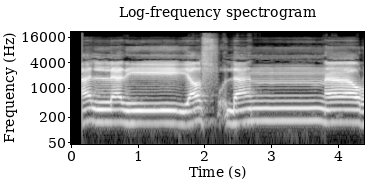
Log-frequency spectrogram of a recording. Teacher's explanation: لام کو نون کے سامنے لا کے پڑھیں گے اور غنہ بھی کرنا ہے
